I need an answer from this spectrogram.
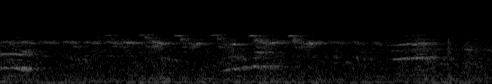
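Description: Birds chirping faintly in the background: a run of short high chirps, with a few lower sliding calls.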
